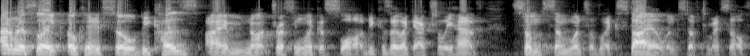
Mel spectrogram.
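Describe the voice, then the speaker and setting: A man's voice with big swings in loudness, in a very clean recording with a silent background. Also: moderate pace. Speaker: video essayist. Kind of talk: monologue to camera. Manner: conversational, many fillers.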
